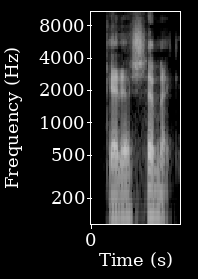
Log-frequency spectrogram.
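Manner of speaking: plain reading voice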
